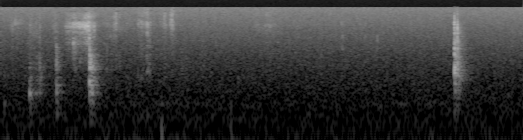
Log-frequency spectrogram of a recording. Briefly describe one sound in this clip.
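Paper rustles and taps softly, close by.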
